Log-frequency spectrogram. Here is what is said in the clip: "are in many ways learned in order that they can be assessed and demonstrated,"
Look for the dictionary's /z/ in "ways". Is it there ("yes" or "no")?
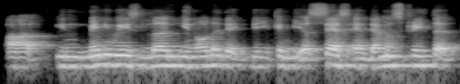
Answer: no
